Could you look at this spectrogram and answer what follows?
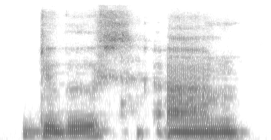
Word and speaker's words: Dubus: I am Anthony Edward Dubus. Dubus is the English pronunciation. Dubus is the original French.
